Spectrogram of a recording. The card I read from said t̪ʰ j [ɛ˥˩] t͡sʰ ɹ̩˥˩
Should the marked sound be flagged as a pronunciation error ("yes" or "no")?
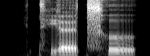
yes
